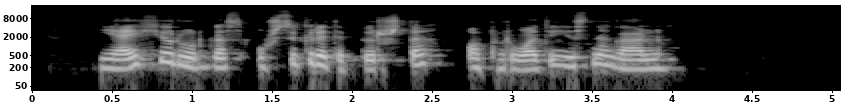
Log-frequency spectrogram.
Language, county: Lithuanian, Klaipėda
